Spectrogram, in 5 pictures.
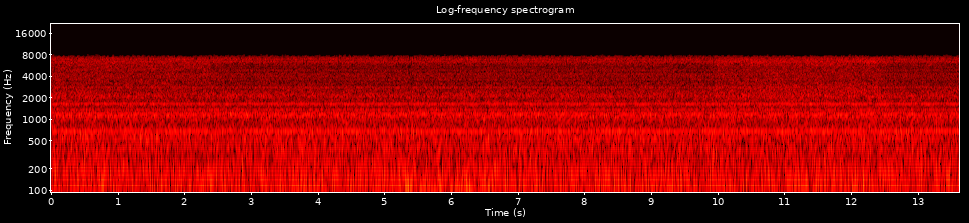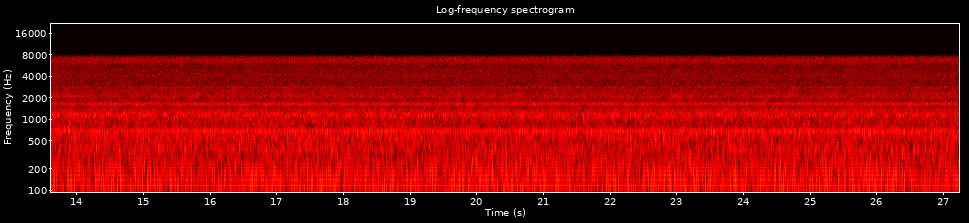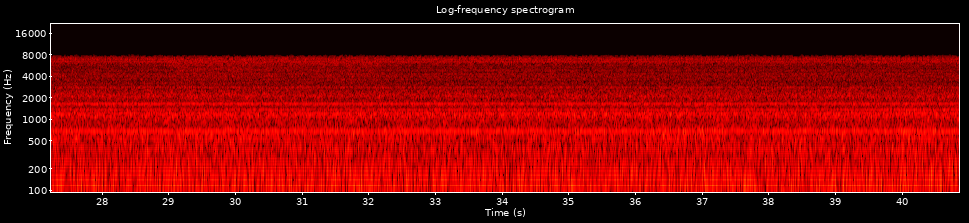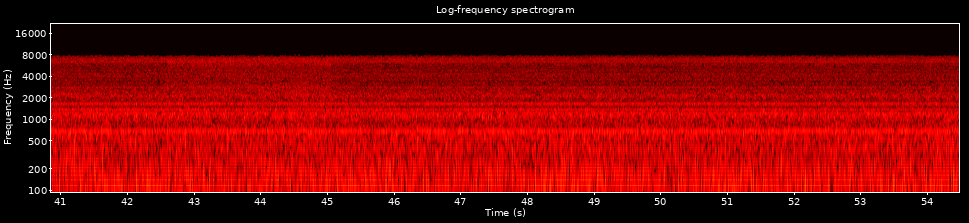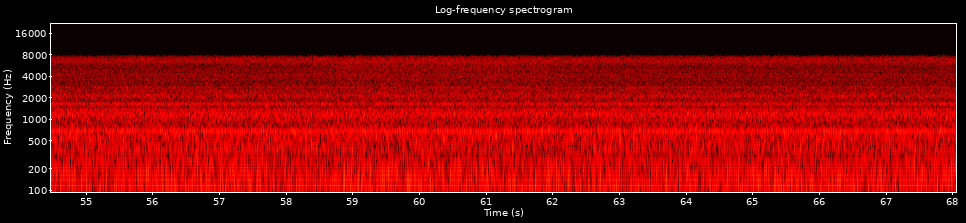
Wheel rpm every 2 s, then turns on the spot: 0, 0, 0, 0, 0, 0, 0, 0, 0, 0, 0, 0, 0, 0, 0, 0, 0, 0, 0, 0, 0, 0, 0, 0, 0, 0, 0, 0, 0, 0, 0, 0, 0, 0.
none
